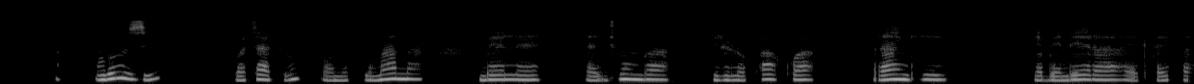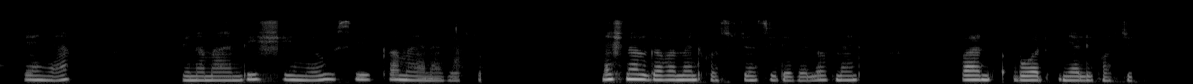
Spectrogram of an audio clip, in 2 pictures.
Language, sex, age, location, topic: Swahili, female, 25-35, Mombasa, education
